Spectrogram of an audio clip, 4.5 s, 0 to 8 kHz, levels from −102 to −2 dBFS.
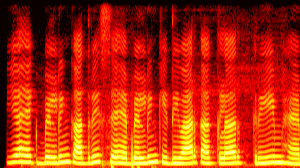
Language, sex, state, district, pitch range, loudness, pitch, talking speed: Hindi, female, Jharkhand, Garhwa, 255-290 Hz, -15 LUFS, 270 Hz, 175 wpm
